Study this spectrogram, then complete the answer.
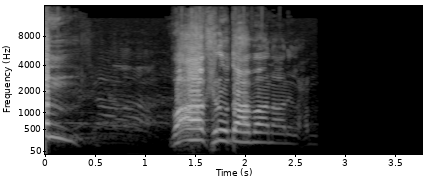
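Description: A group of men chant slogans loudly together.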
